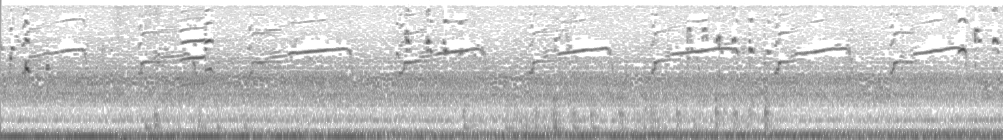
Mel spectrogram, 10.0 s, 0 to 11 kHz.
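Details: Angry adult bald eagle on a Southwest Florida nest, 25 February 2023, mid-feeding with two eaglets. Rapid series of sharp, thin piping whistles, many upslurred, chattering almost continuously above a deep wind roar.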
